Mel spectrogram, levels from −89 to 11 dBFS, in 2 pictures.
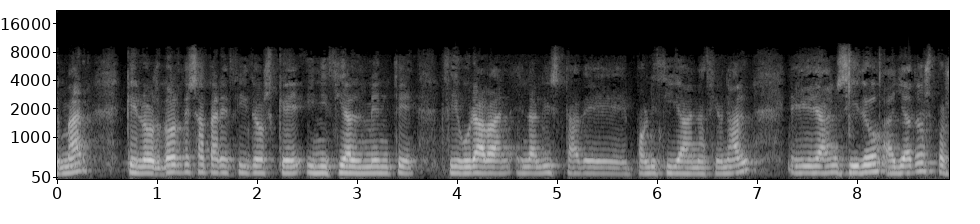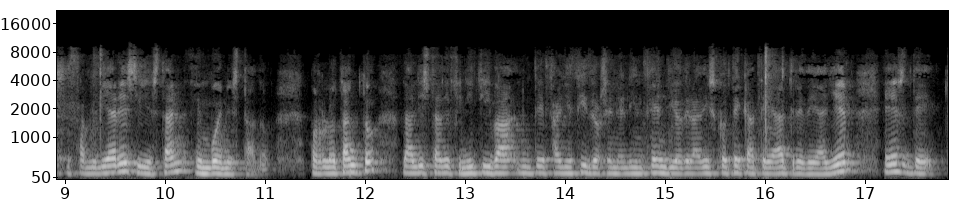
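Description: At 11.84 s there is a brief blip, only about 14 ms long. This is damaged data in a compressed stream. Some bytes in the encoded audio were corrupted. The decoder misread those frames and lost sync. It then had to find the next valid frame header.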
